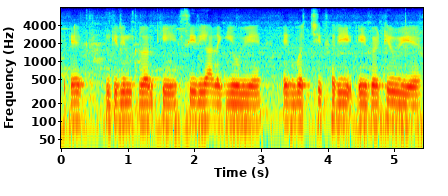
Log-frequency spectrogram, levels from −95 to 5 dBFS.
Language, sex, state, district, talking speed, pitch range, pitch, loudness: Hindi, male, Bihar, Katihar, 165 wpm, 100-105 Hz, 100 Hz, -14 LUFS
